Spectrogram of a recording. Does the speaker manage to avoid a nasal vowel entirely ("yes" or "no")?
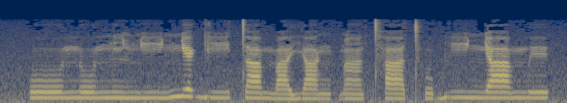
no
